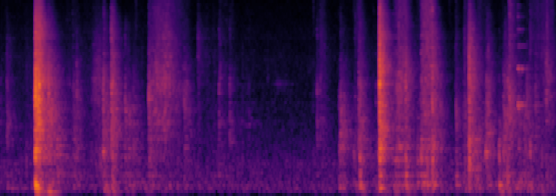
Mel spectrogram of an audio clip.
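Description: Paper card for a handmade card is cut with several separate snips and slicing strokes, with sharp bursts between quieter pauses, heard close with no talking.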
